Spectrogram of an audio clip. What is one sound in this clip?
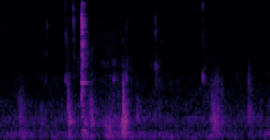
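Cutlery clinks and scrapes against a plate.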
